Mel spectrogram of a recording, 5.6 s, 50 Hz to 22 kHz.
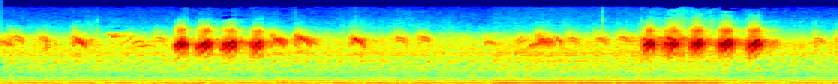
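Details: Morning stand-off with magpies at an osprey nest near Lolo, Montana, July 15, 2015. The osprey gives two emphatic runs of about five shrill, evenly spaced chirps, with quieter chirps between them over a low hum.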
